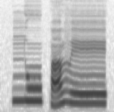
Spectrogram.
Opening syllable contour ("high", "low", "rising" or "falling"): high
